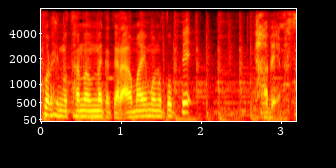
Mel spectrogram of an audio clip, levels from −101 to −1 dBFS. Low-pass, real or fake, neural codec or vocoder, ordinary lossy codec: 7.2 kHz; real; none; none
